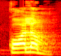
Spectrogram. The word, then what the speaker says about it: column: कॉलम की spelling पर बच्चों ध्यान देना, COLUMN कॉलम। ठीक है, इसमें एन क्या है, साइलेंट है, तो कॉलम की स्पेलिंग फोकस करिएगा।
